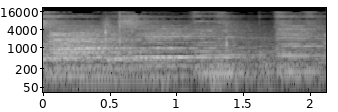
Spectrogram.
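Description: A church congregation singing a song together, led from the front, with a change of phrase about halfway through.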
